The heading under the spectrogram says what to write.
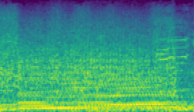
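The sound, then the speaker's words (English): A car engine roars steadily as the vehicle drives at speed, its loud, droning hum filling the whole stretch, with people's voices faintly mixed in beneath the noise. “You're gonna wreck this car and you're liable for it if you wreck it.”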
